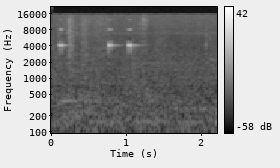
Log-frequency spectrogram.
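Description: Three short, high electronic beeps, the last two close together, over faint room tone in a large hall.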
